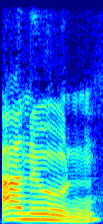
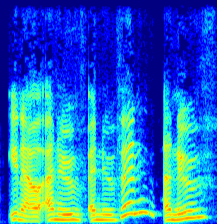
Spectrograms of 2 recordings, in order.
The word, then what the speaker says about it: Annwn: ago at this point, told me that it was Annwn, the spoils of Annwn, not, Anuv. I'm going to butcher all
